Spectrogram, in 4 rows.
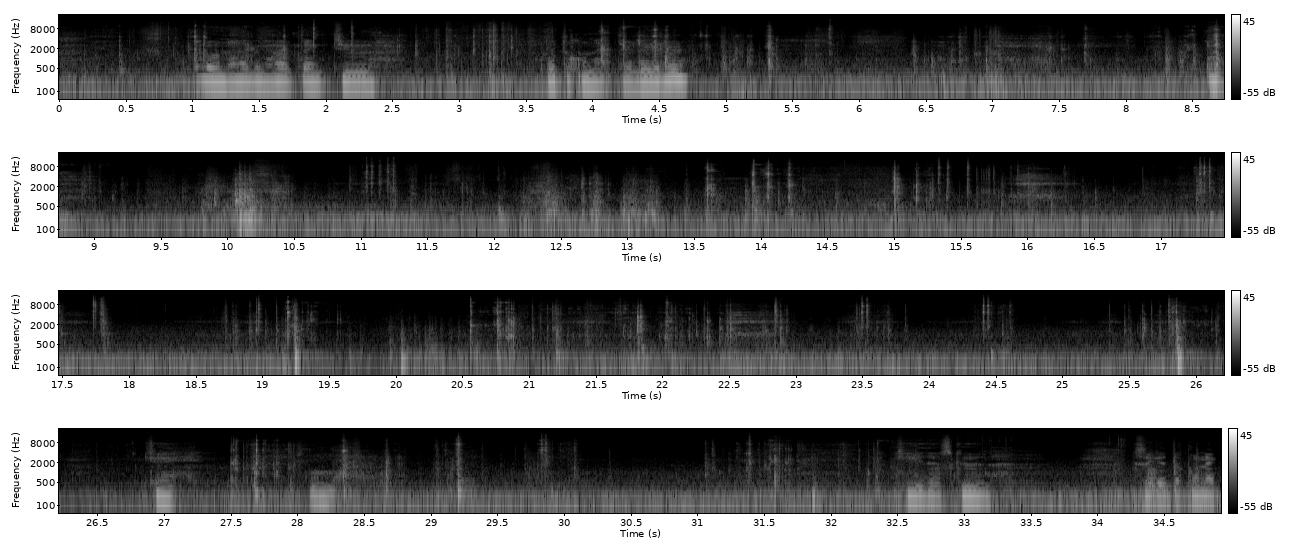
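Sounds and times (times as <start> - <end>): steady low hum: 0.0 - 34.9
metal tools clinking: 0.6 - 6.0.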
